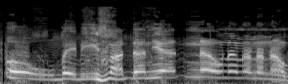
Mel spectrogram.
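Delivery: high, urgent no no no; excited pleading. Real, not acted. Angler pleading with a fighting snook, high and urgent. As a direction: beg the fish not to get away.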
